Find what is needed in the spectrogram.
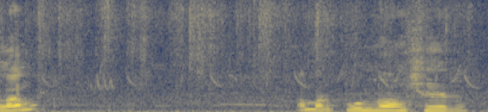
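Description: Faint bird calls in the background, short high chirps, during a pause in a man's speech; his voice returns about one and a half seconds in.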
